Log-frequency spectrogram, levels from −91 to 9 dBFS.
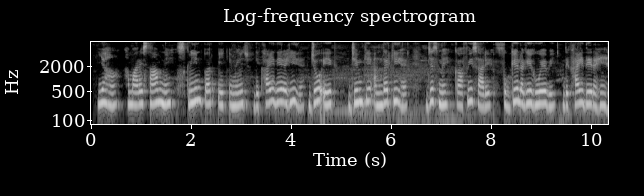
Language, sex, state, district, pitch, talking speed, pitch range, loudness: Hindi, female, Chhattisgarh, Bilaspur, 250 Hz, 175 wpm, 235-275 Hz, -21 LUFS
